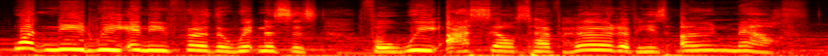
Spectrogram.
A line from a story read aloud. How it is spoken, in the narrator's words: They cried out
